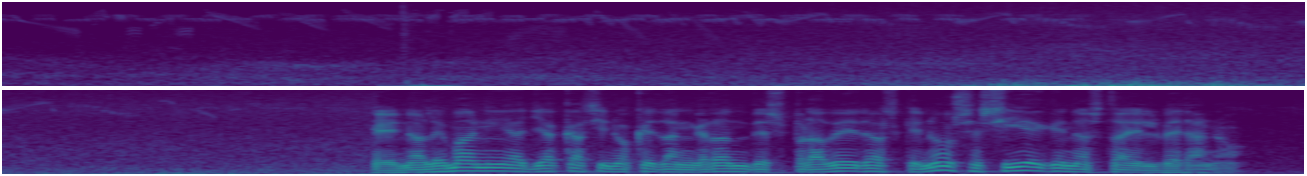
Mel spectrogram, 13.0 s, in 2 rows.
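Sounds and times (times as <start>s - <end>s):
outdoor field hiss: 0.0s - 13.0s
faint click: 2.0s - 2.2s.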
